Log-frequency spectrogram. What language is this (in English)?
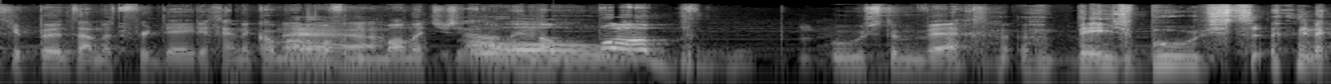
Dutch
